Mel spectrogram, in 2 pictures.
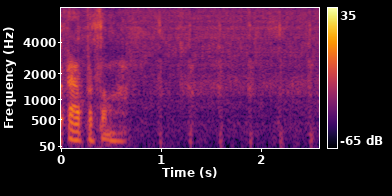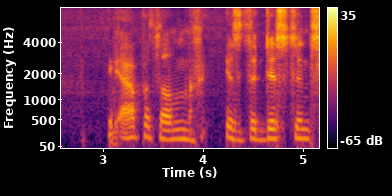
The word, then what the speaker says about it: apothem: Some people pronounce it apothem. I think the correct pronunciation is apothem.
